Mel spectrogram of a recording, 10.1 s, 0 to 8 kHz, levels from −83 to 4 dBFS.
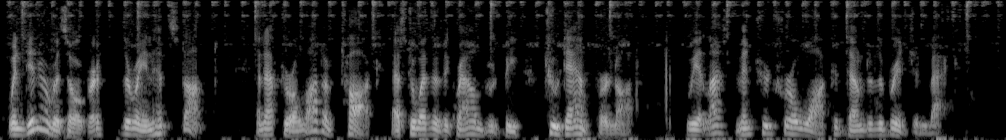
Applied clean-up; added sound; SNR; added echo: classical method spectral subtraction.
